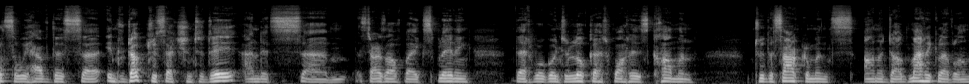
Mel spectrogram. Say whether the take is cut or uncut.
uncut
